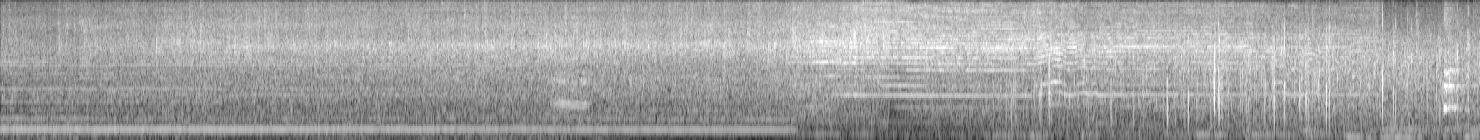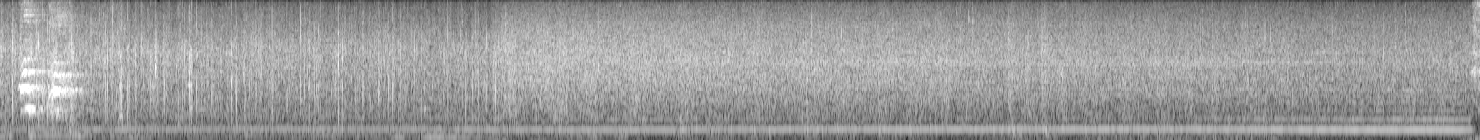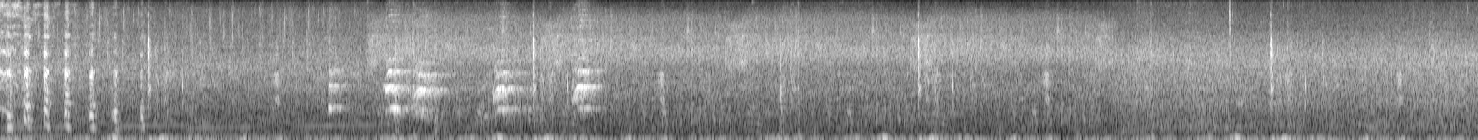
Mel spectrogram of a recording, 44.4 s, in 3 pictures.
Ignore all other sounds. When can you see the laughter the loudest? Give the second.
30 s.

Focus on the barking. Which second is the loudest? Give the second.
15 s.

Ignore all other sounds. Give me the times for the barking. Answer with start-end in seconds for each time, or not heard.
14.4-16.1, 32.9-35.8.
